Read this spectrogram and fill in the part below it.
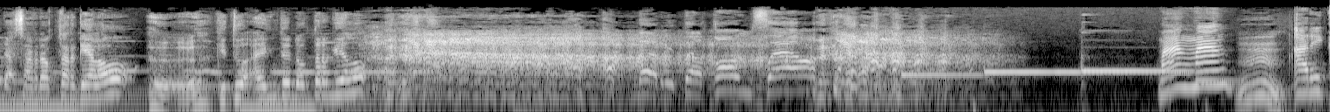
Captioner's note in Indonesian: tertawa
